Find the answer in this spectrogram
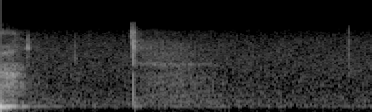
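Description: A single faint, short click a little under a second in, in an otherwise quiet pause.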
